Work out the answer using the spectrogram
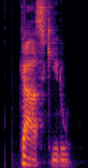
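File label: "Càschiru", Sardinian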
